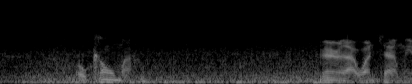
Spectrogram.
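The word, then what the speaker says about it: Oacoma: Chamberlain and Owakoma. I'm just joking. That's not how it's pronounced. Okoma.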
